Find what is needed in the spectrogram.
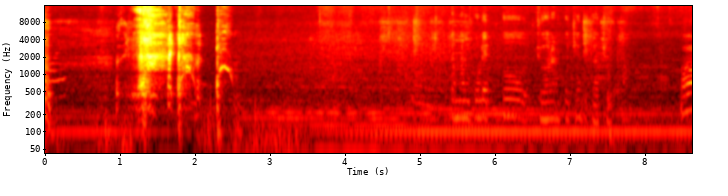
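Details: Adult with an ongoing cough: a few loud, harsh coughs followed by room hum and faint background talk.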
